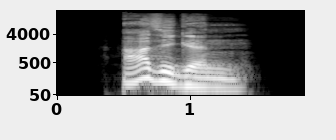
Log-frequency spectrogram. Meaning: inflection of aasig: 1. strong genitive masculine/neuter singular 2. weak/mixed genitive/dative all-gender singular 3. strong/weak/mixed accusative masculine singular 4. strong dative plural
- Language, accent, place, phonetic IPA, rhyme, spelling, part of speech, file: German, Germany, Berlin, [ˈaːzɪɡn̩], -aːzɪɡn̩, aasigen, adjective, De-aasigen.ogg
